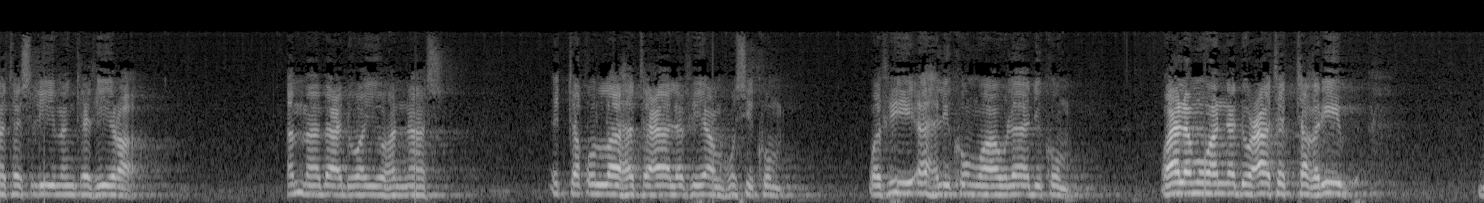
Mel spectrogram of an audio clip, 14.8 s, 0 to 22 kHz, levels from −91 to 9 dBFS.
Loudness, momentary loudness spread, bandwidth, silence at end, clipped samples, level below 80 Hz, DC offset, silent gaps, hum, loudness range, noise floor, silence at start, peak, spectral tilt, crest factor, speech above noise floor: -23 LUFS; 17 LU; 11.5 kHz; 0 s; under 0.1%; -56 dBFS; under 0.1%; none; none; 7 LU; -53 dBFS; 0 s; -2 dBFS; -6 dB/octave; 22 dB; 31 dB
